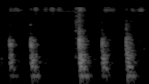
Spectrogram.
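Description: Marker pen writing on a whiteboard: about five short, faint strokes.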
